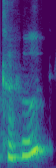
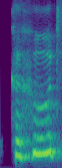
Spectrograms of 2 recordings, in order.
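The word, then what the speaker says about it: Kahoot!: end i like to use a game called kahoot it's called kahoot and it's spelled k-a-h-o-o-t exclamation mark so what i like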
